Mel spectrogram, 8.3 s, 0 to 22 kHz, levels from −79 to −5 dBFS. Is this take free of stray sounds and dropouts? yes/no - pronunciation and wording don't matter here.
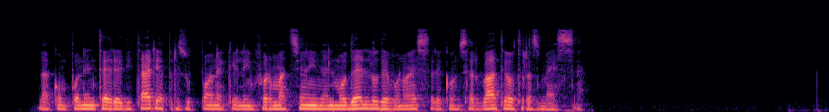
yes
